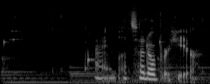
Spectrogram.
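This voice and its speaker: A woman doing casual gameplay commentary as a livestreamer, reacting aloud and talking to herself. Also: a little slow. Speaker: game livestreamer. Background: video game music.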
